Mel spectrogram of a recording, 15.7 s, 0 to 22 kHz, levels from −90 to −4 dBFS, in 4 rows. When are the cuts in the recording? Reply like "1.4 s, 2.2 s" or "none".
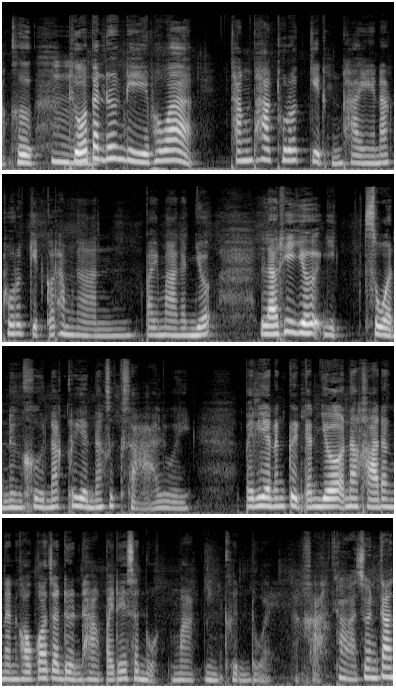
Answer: none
